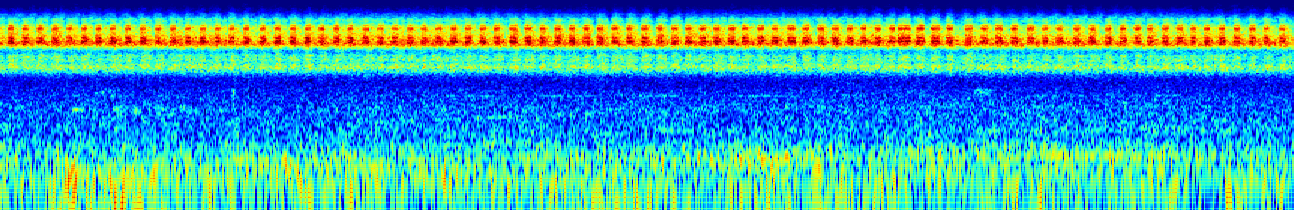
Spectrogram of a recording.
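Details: Chorus of cicadas singing above the port of Bandol in the Var, on the Mediterranean coast of southern France, in summer: a continuous, dense, high shrill buzz with a fast rapid pulsing throughout, no other sounds.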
